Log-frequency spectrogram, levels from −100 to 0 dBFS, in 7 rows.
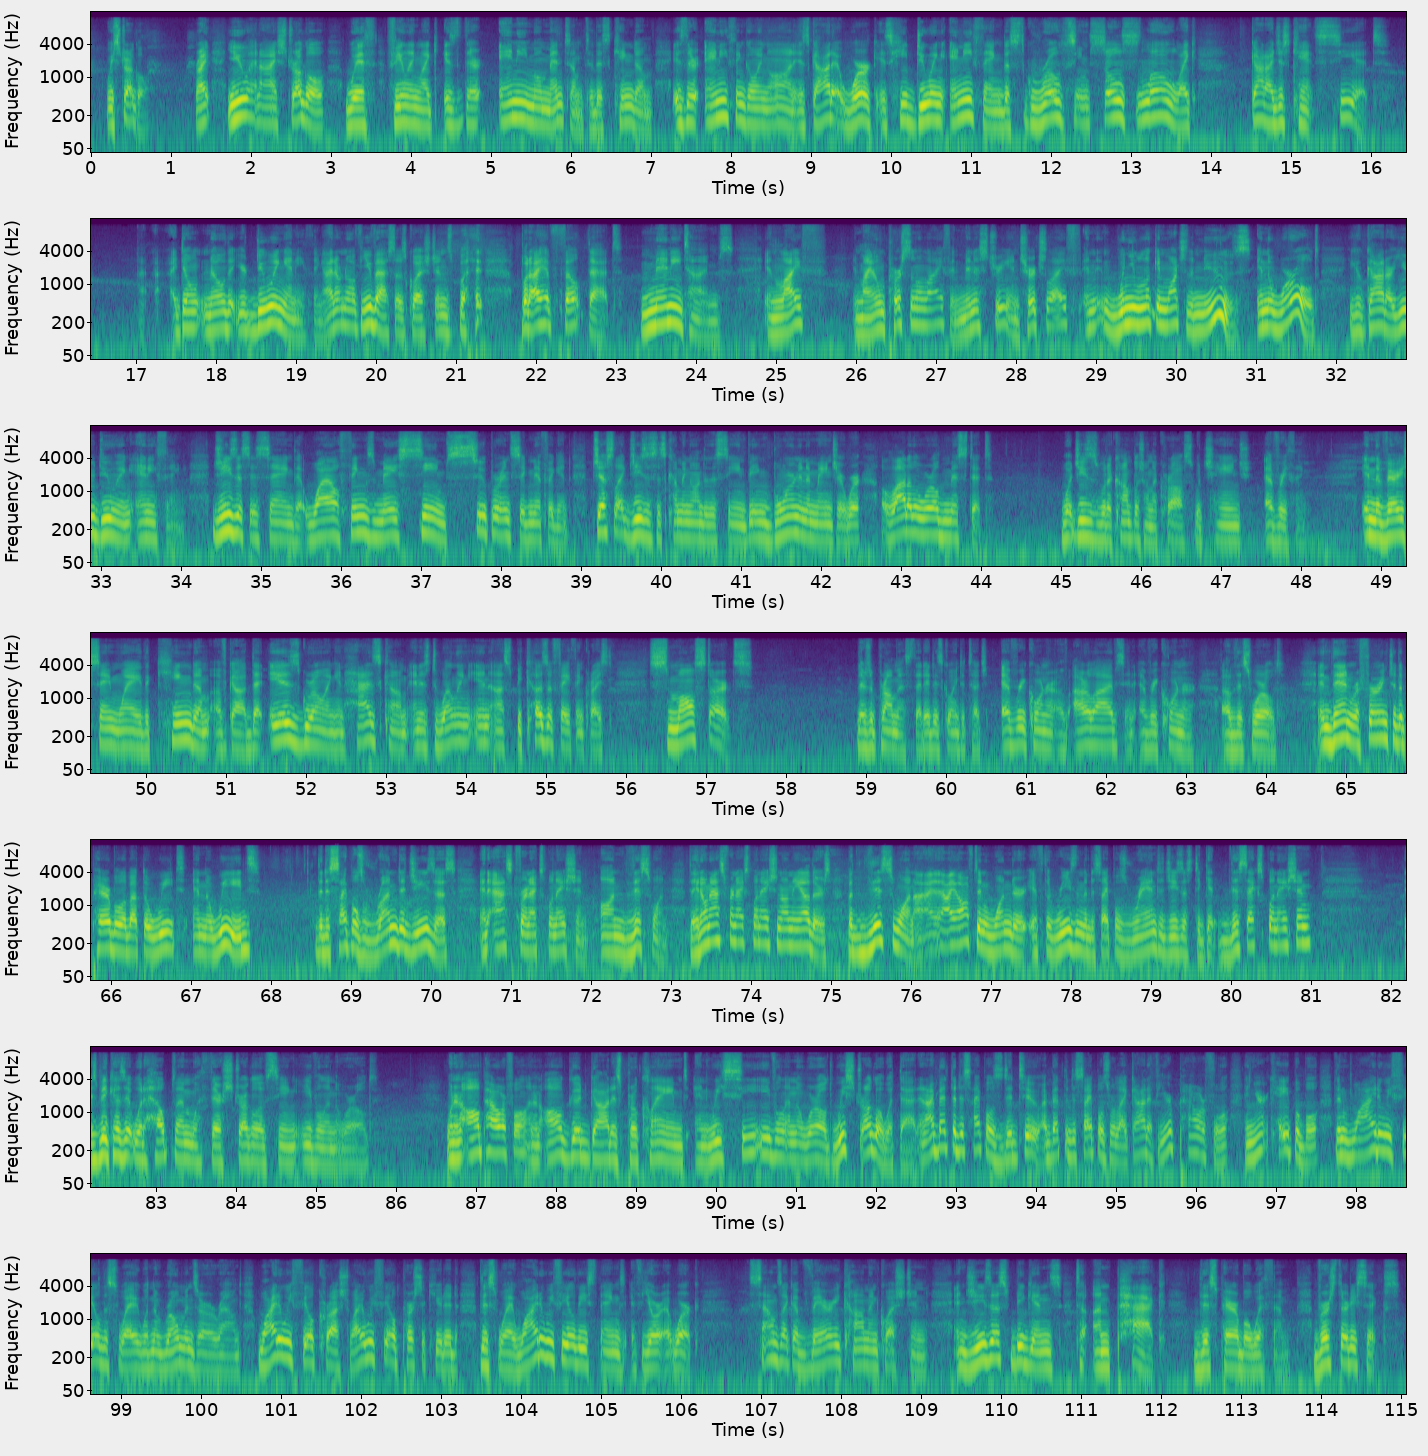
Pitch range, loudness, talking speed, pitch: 125-165 Hz, -20 LUFS, 180 wpm, 140 Hz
